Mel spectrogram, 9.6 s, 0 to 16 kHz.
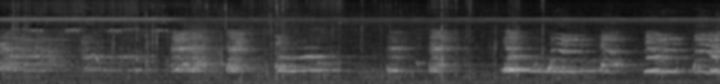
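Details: Beagle pups about four months old, out in the field in 2013 after a rabbit: choppy, repeated barks and bays in bursts about every second, with a man's voice calling and insects buzzing.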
